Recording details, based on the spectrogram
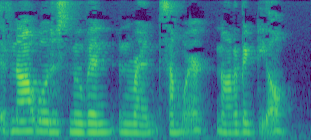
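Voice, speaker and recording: The woman speaks at a fairly quick pace and a medium pitch. Her voice is somewhat breathy. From US, Mexican family. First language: Spanish. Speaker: YouTuber. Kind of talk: casual chat. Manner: animated.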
